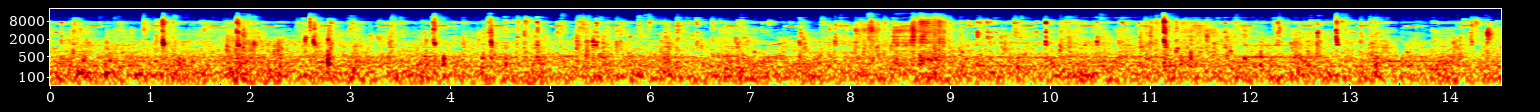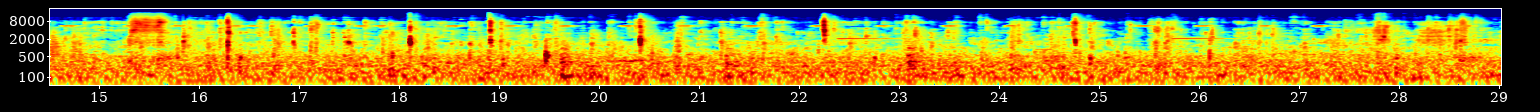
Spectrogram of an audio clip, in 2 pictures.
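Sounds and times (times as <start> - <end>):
chewing honeycomb: 0.0 - 29.0.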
